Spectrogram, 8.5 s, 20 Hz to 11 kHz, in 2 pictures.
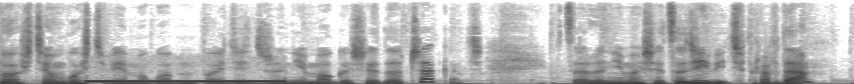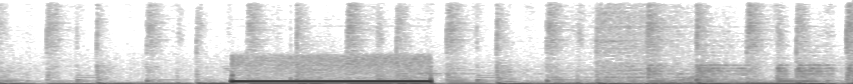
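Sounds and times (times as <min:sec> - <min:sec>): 
speech: 0:00.0 - 0:04.3
telephone ringback tone while calling a listener: 0:00.4 - 0:01.4, 0:05.4 - 0:06.4.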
